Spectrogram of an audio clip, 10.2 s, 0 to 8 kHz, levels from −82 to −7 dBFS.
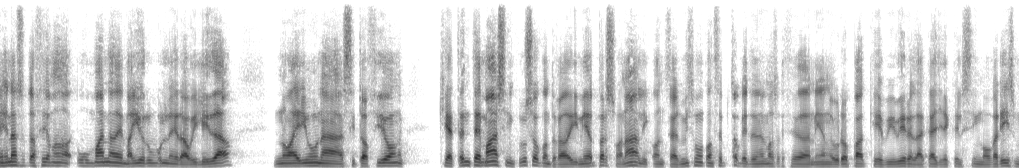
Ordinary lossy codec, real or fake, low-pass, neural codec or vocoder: none; fake; none; codec, 16 kHz, 0.8 kbps, ZipCodec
